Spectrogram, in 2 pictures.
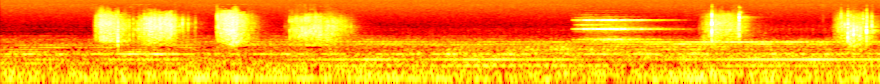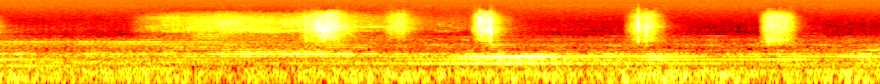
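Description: Short, soft menu clicks sound now and then.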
